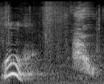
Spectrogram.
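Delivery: high yelp then laugh; ouch, burned. Real, not acted. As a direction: jump at the heat, then laugh. Touching very hot stromboli.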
